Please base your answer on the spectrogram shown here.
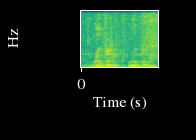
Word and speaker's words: Rupel: Rupel, yeah, sorry, apologies for my pronunciation.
